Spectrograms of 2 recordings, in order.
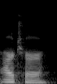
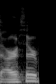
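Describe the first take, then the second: First: The middle consonant is a plain 't' sound. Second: The middle consonant is a 'th' sound. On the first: The speaker calls it right. "but it's Ar- Artur" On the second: The speaker calls it wrong. "I always think it's Arthur"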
